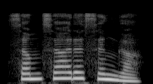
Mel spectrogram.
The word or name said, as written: ಸಂಸಾರಸಂಗ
